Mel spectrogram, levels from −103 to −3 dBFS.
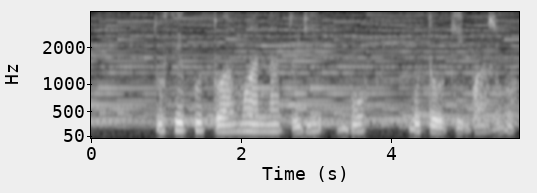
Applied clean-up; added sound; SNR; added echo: none; Harp; 9 dB; none.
